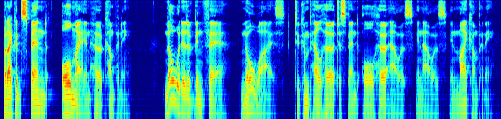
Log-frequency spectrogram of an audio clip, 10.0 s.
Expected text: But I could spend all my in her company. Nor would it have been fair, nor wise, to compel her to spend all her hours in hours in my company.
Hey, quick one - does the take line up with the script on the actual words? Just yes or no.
yes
